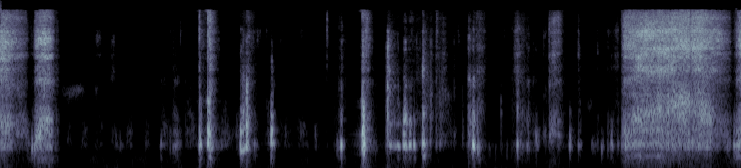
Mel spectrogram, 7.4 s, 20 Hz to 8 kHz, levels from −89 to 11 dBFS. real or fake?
fake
